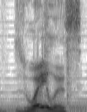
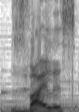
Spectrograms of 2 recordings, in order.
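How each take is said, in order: First: The name does not echo German 'zwei'. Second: The name echoes German 'zwei'. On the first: The speaker calls it wrong. "a common misconception that these Pokemon are pronounced" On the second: The speaker calls it right. "their pronunciation is actually ... mimicking ... zwei"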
